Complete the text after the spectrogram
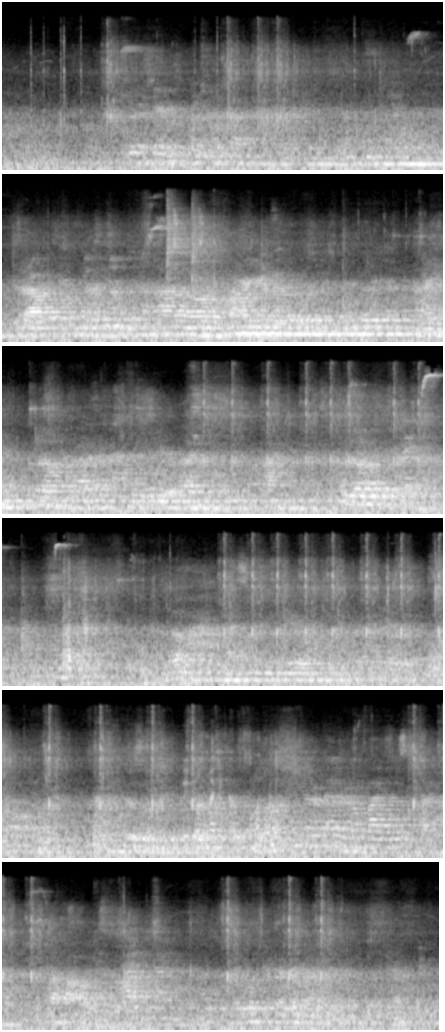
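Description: Several men talk calmly nearby.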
